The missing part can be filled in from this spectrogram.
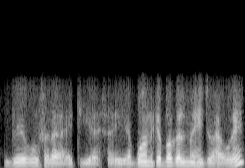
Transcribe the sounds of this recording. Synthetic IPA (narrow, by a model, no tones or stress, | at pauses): beɡusəɾaaɪʈiasəɦijabənd̪kebəɡəlmeɦid͡ʒoɦɛoɦi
